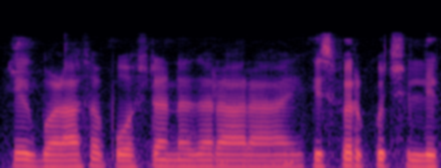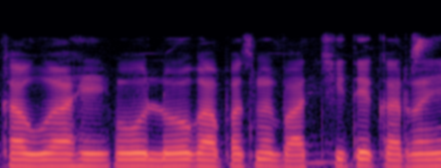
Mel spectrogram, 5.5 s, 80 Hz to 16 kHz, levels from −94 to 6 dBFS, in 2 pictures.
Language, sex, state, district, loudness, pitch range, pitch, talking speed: Hindi, male, Bihar, Begusarai, -29 LUFS, 125-135 Hz, 130 Hz, 220 wpm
